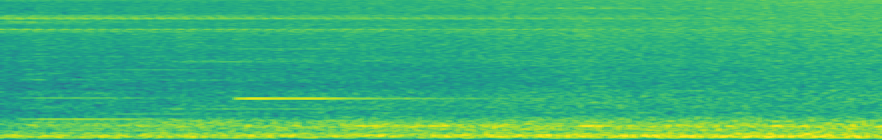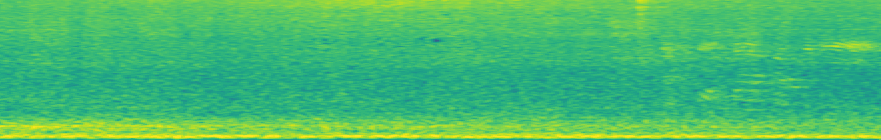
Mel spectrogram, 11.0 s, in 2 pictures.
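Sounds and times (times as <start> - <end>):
diesel locomotive rumbling: 0.0 - 11.0
wheel and rail hiss: 5.6 - 11.0.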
